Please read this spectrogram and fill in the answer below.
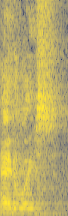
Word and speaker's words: advice: okay friends, यहां जो pronunciation है इसको तो बोलते हैं एडवाइस, जबकि नीचे वाला जो वर्ड है वो कहलाता है एडवाइज, जबकि ये ऊपर वाला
